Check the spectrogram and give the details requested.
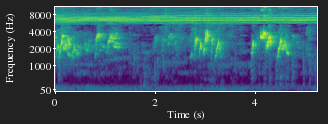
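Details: Young wild Vietnamese red-whiskered bulbul, meant for training young birds, sings four short warbling phrases of rapid slurred chirps about a second apart, with faint low rumble and a continuous high electronic tone behind.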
